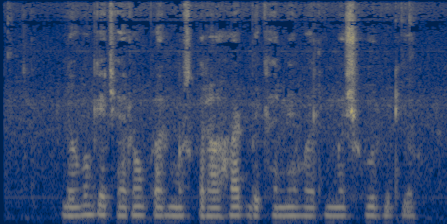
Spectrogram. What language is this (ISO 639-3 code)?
urd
